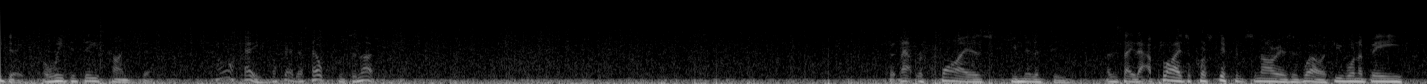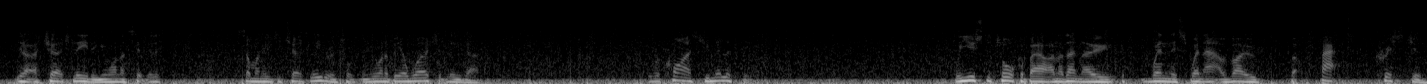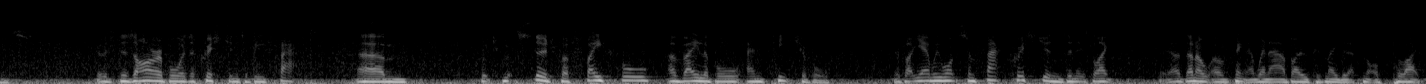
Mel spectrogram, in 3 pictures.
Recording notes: apologies for poor sound quality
